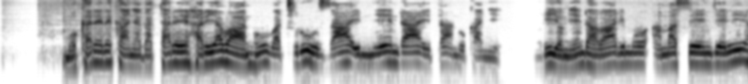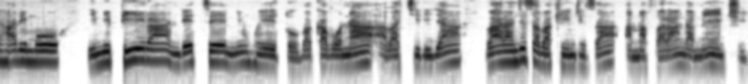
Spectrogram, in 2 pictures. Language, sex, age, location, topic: Kinyarwanda, male, 18-24, Nyagatare, finance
